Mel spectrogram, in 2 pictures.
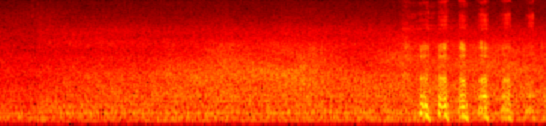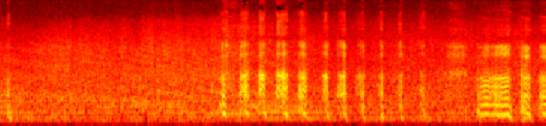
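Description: Surf washing on the beach, then an elderly woman laughing in several bouts of quick, repeated pulses, the last ending in a wavering giggle.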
